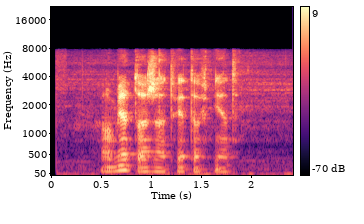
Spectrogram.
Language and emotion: Russian, neutral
